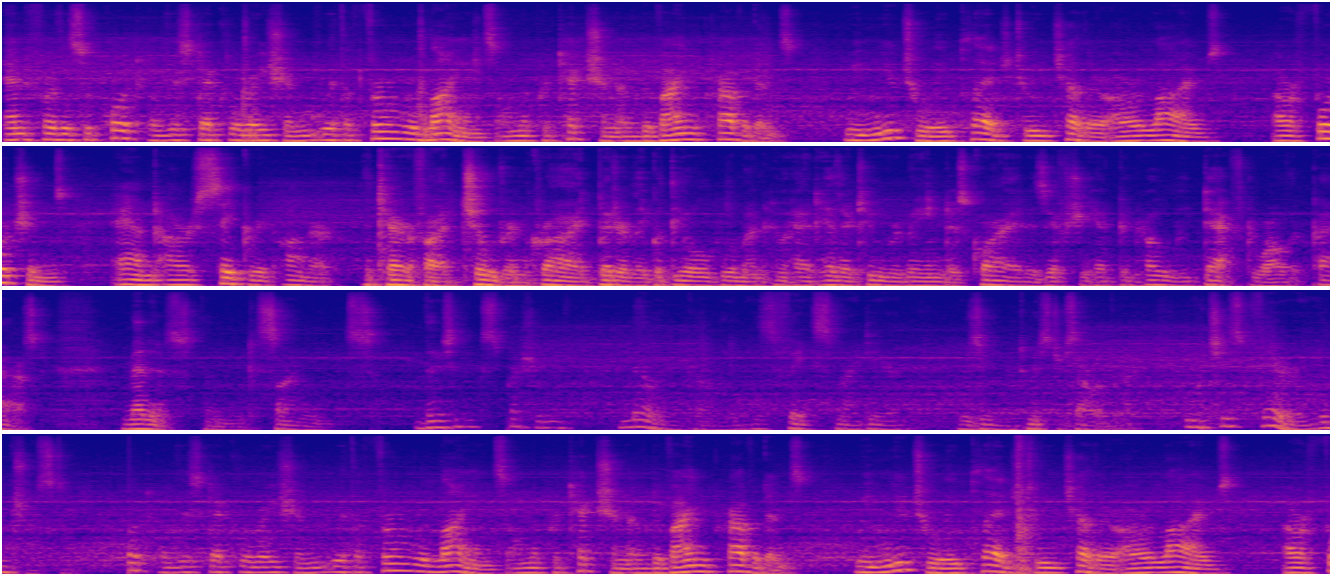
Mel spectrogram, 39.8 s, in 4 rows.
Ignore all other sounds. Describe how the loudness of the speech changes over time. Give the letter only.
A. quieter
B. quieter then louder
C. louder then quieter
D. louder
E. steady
B.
